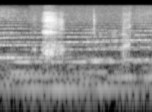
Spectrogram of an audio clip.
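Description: Sustained background music of held, steady chords, with a short breathy noise just under a second in.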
